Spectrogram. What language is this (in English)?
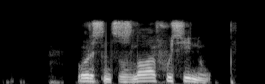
Kabyle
